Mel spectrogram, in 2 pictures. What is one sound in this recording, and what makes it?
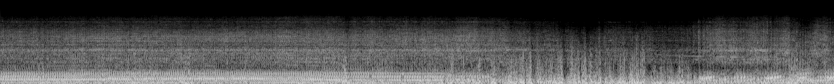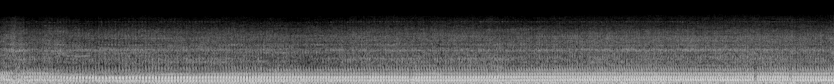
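Wind rushes past loudly outdoors.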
